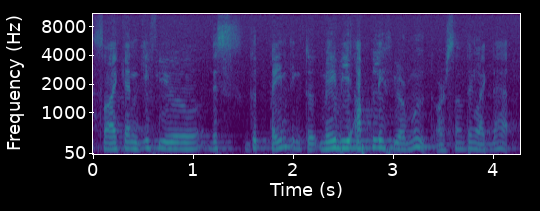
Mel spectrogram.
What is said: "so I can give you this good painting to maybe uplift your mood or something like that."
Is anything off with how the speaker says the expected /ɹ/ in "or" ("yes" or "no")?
no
